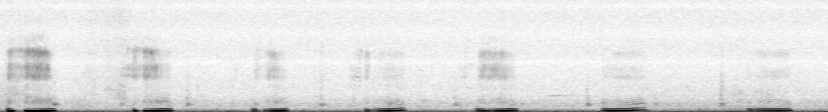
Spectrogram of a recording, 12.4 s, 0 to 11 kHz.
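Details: Sleeping rescue cat on a quiet holiday afternoon: soft, regular snoring, about 7 breaths in 12 seconds, with a low fluttering rasp on each breath; snoring.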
